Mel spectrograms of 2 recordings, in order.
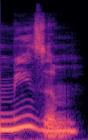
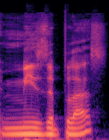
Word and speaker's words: mise en place: Oh, But so that's why we say misem. yeah, Wow, mise en place pronunciation, mise en place, How the fuck did you?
